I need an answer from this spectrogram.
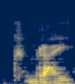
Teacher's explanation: That nice trilled R.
